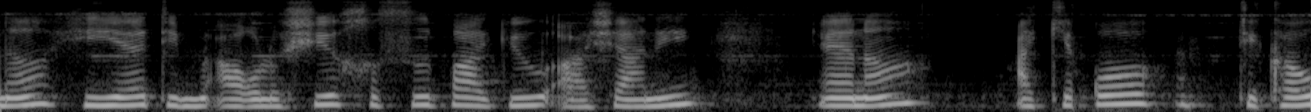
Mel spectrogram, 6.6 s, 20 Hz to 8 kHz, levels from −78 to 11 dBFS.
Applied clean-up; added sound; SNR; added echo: neural separator model SepFormer DNS4.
